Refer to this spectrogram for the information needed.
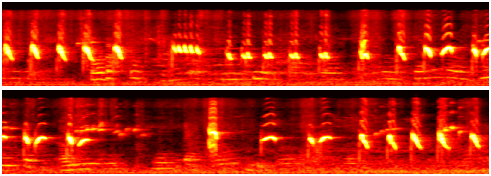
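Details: Vigorous greater green leafbird singing, a varied stream of sharp chirps, buzzy trills and upslurred whistles delivered in rapid bursts with short gaps, over a faint low hum.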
